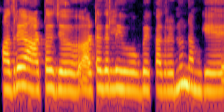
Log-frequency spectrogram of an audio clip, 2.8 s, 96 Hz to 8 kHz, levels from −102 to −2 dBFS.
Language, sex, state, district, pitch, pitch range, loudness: Kannada, female, Karnataka, Bellary, 240 Hz, 230-255 Hz, -15 LUFS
